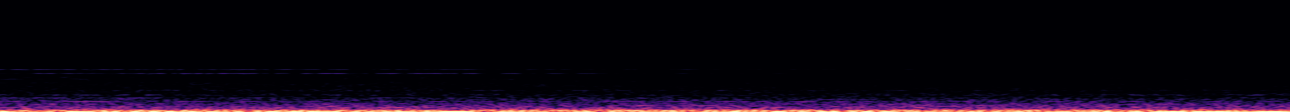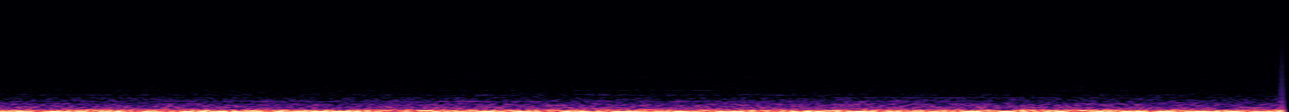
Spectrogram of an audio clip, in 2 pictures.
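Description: A spaceship's engines rumble deeply and steadily.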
